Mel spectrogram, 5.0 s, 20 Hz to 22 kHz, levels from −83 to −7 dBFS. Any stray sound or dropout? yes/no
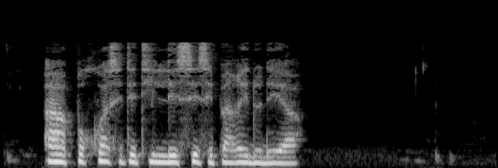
no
